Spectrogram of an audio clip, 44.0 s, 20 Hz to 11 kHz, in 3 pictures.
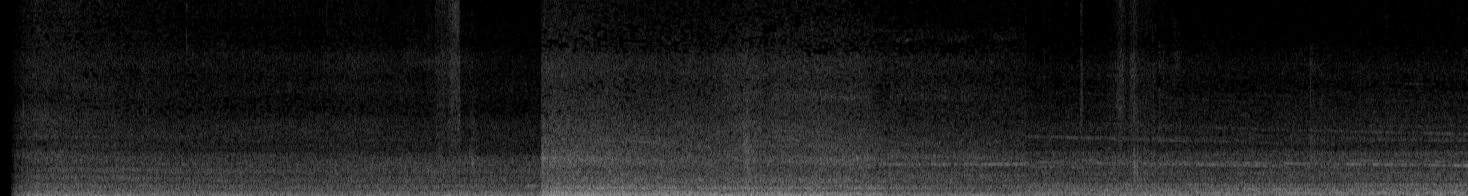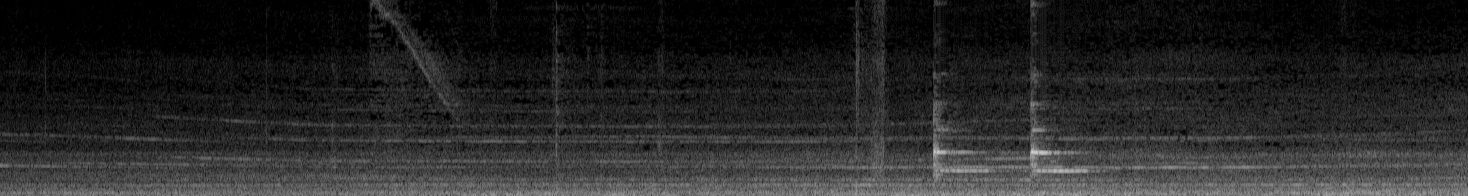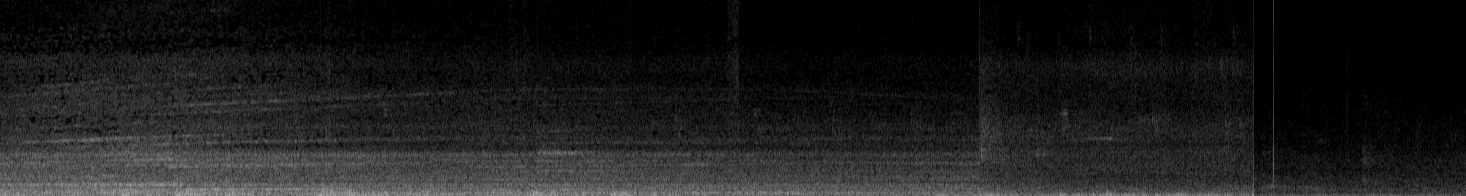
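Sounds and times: tram electric drive whine: 0.2s - 41.9s
tram warning gong: 23.9s - 26.2s.

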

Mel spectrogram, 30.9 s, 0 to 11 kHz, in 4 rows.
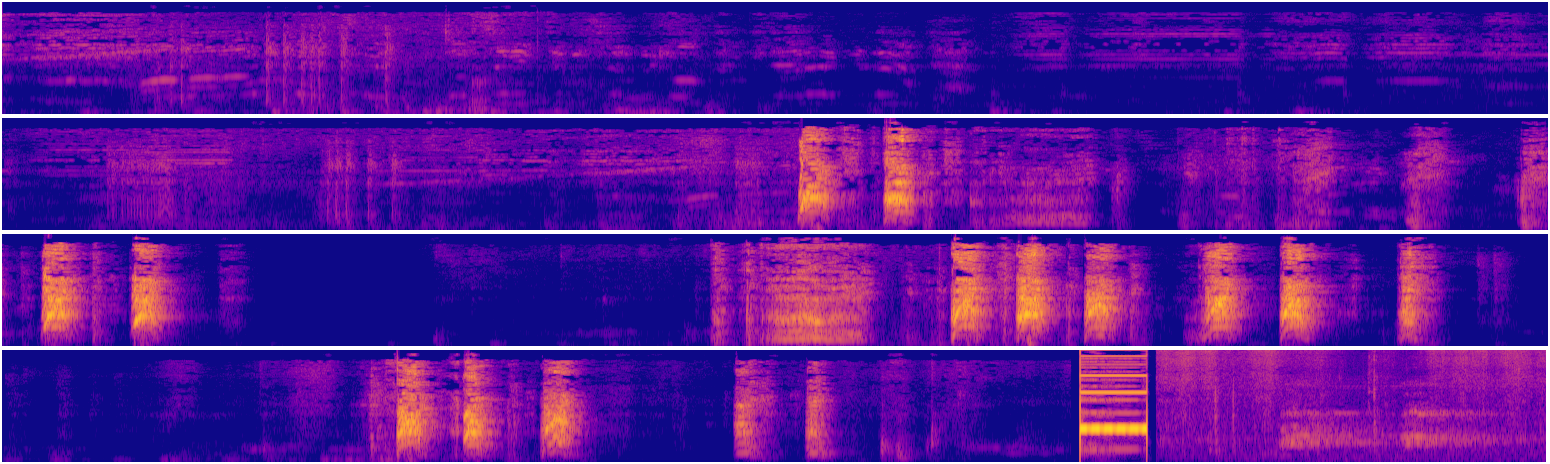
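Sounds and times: small dog barking: 11.7s - 12.4s, 15.6s - 16.4s, 20.2s - 22.6s, 25.1s - 26.2s, 29.6s - 30.8s
dog growling bark: 11.7s - 13.3s, 14.8s - 16.4s, 19.0s - 22.7s, 25.1s - 26.1s, 26.9s - 27.4s.

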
